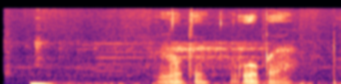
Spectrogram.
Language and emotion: Russian, neutral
